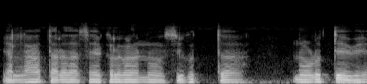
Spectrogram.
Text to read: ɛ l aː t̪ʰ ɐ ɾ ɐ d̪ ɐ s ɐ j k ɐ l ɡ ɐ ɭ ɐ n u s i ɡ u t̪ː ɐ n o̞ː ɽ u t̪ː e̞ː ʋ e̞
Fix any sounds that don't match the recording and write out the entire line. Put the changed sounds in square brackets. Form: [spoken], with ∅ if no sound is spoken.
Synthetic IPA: ɛ [lː] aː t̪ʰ ɐ ɾ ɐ d̪ ɐ s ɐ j k ɐ l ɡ ɐ ɭ ɐ [nː] u s i ɡ u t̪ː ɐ n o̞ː ɽ u t̪ː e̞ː ʋ e̞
